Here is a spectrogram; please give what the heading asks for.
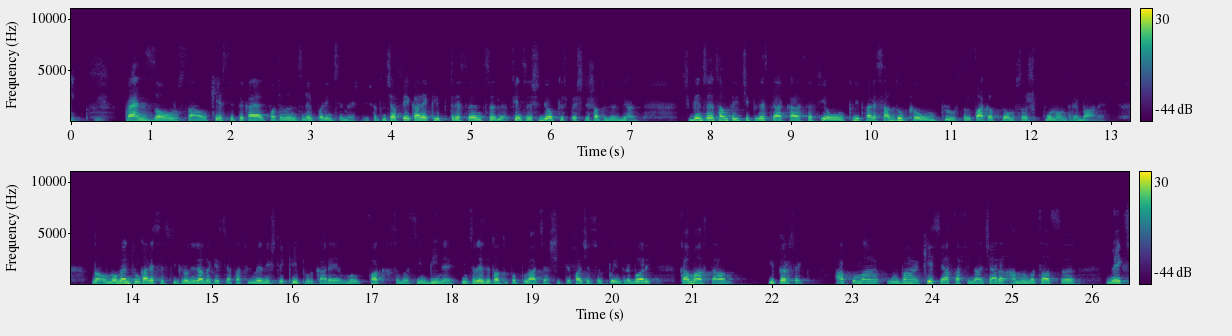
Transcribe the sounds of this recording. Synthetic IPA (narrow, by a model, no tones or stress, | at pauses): fɾɛnd̪zownsawkʲe̞st̪ijpe̞kaɾepoat̪enulɨnt̪sele̞ɡ̚pəɾint̪sijmeʃt̪iʃiat̪unt͡ʃʲafije̞kaɾe̞klipt̪ɾebsəɨnt̪selfijent̪selesʃid̪eo̞p̚t̪əʃpeʃid̪eʃap̚t̪ezet͡ʃd̪e̞a̰nʲ | ʃibinent̪selesampɾint͡ʃipjuleest̪eakasəfije̞unklip̚kaɾe̞səad̪ukəunplusːəlfakəpeo̞msəɨʃpunoɨnt̪ɾe̞ba̰ɾe̞̰ | nəɨnmo̞me̞nt̪uɨŋkaɾesesiŋkɾo̞nizeazəkʲe̞st̪ijast̪afilmezniʃt̪e̞klipurʲkaɾe̞məfaksəməsimt̪̚bine̞ɨnt̪se̞lesd̪et̪at̪əpo̞pulat̪siaʃit̪e̞fat͡ʃe̞səspujɨnt̪ɾe̞bərʲ | kamast̪a | jepe̞rfe̞k̚t̪ | akumakumvakʲe̞st̪ijaast̪afinant͡ʃiaɾəʔa̰mɨnvət̪sat̪sə | neeks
